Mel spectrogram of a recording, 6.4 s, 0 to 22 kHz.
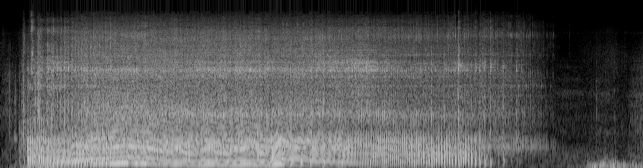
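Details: Echo CS310 chainsaw that would not start, idle or cut, just after a carburetor replacement and a choke start: it fires, but revs hunt up and down. It needs carburetor tuning, after which it ran and cut fine.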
